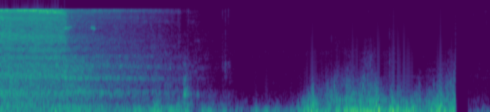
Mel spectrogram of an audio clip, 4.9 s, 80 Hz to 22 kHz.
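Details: 1960 Rambler American 196 flathead six, sitting since about 1983: catches on gas poured into the carburettor, putters unevenly a couple of seconds, then dies. The fuel pump delivers no fuel; its actuator appears not to be moving the diaphragm.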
